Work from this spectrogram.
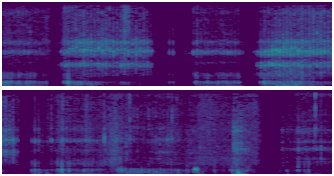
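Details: British Shorthair cat purring while relaxed and content, in an amateur home recording: low, rough rumbling in short bouts that swell and fade with each breath, broken by several abrupt silent gaps.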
